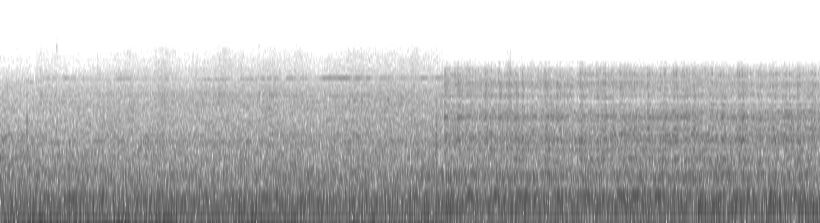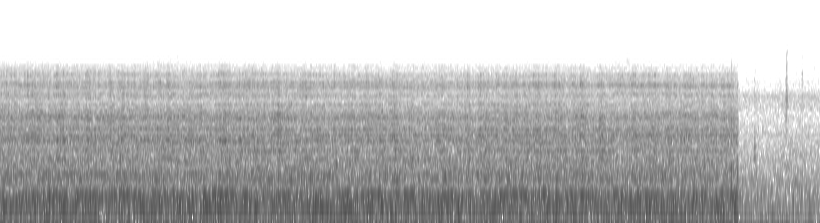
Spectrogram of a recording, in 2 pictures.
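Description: Low, steady engine rumble of motor yachts under way, with a brief low thump about two seconds in. The sound changes abruptly about seven seconds in and drops sharply just before the end.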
